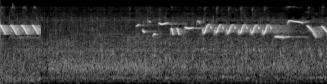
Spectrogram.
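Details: Eurasian wren singing, recorded as tutor song for white-eyes: a short trilled burst, a brief silence, then a rising stream of sharp chips, rolling trills and down-slurred notes.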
